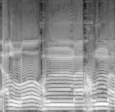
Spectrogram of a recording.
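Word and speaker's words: اللهم: আল্লাহ বলি ল মোটা হবে। আল্লাহুম্মা বলি হুমের ভিতরে গুন্না হবে।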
